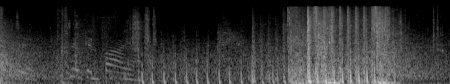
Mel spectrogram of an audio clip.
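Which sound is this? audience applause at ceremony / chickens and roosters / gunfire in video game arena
gunfire in video game arena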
